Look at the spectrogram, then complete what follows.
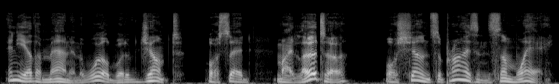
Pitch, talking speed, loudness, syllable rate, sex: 130 Hz, 205 wpm, -21 LUFS, 5.4 syllables/s, male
